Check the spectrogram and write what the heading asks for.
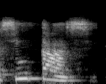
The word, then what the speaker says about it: sintaxe: O som da palavra é sintaxe.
